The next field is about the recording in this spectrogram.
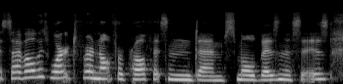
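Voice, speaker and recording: The recording is very clean, with a silent background. A woman talks at a moderate pace in a Scottish accent. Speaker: personal branding consultant. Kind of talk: interview.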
